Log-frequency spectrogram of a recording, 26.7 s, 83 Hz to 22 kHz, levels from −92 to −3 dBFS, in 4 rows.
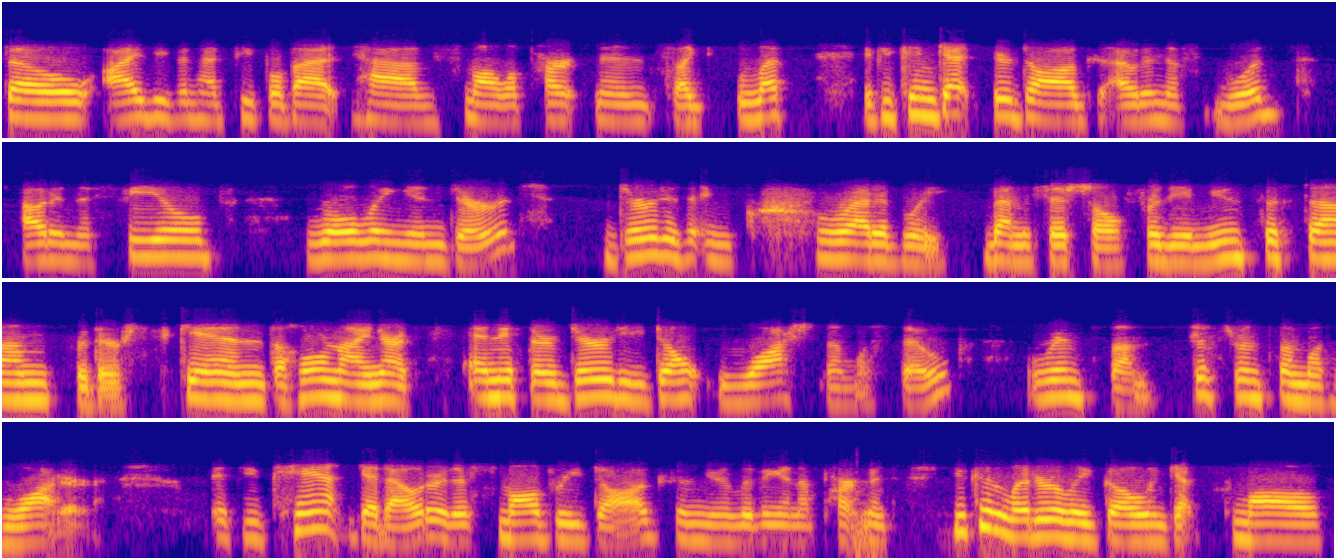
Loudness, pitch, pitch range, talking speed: -13 LUFS, 180 Hz, 165-195 Hz, 180 wpm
